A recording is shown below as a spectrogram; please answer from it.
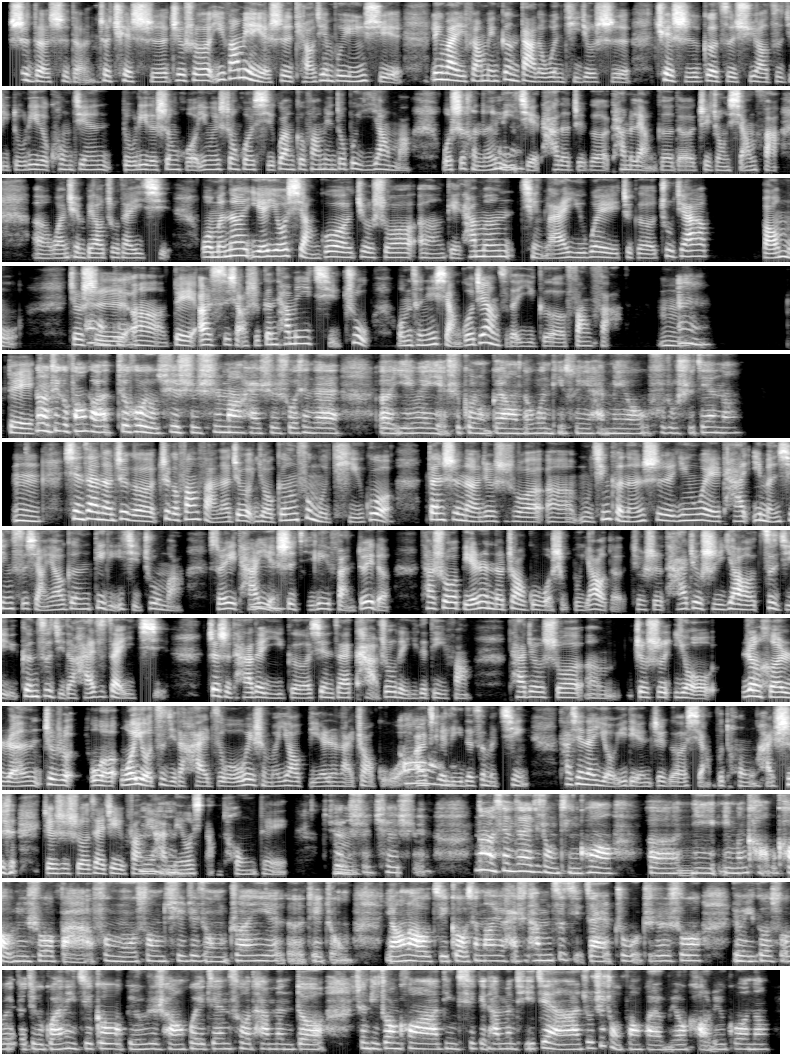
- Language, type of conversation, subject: Chinese, advice, 父母年老需要更多照顾与安排
- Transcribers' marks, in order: tapping; laughing while speaking: "还是"; other background noise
